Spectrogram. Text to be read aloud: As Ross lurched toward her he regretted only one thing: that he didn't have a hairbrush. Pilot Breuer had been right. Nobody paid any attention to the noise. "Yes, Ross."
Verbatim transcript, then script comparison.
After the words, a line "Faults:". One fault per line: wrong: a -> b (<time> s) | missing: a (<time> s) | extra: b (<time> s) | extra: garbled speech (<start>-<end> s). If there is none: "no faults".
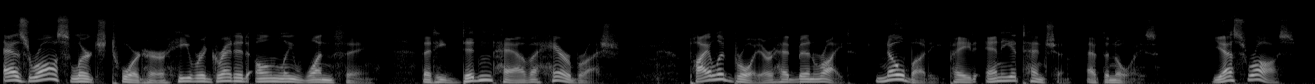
As Ross lurched toward her he regretted only one thing: that he didn't have a hairbrush. Pilot Breuer had been right. Nobody paid any attention at the noise. "Yes, Ross."
Faults:
wrong: to -> at (10.9 s)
